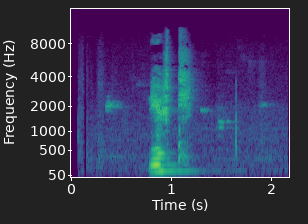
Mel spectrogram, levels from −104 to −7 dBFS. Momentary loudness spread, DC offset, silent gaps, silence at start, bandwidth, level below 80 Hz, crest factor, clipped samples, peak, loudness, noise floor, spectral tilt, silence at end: 23 LU; under 0.1%; none; 0.35 s; 11 kHz; -76 dBFS; 24 dB; under 0.1%; -16 dBFS; -34 LUFS; -65 dBFS; -4 dB/octave; 0.65 s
